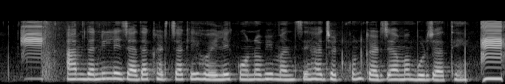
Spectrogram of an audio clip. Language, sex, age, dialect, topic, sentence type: Chhattisgarhi, female, 25-30, Central, banking, statement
